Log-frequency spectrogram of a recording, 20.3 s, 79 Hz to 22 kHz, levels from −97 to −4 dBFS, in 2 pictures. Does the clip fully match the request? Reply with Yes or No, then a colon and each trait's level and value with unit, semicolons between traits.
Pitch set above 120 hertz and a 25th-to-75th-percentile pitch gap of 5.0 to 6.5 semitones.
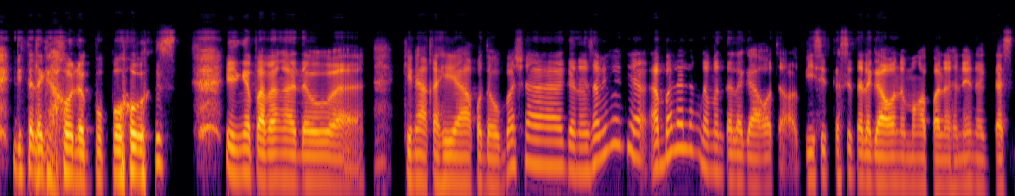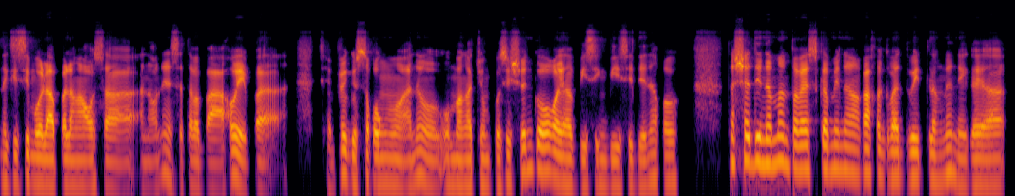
Yes: low, 135 Hz; wide, 5.5 semitones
